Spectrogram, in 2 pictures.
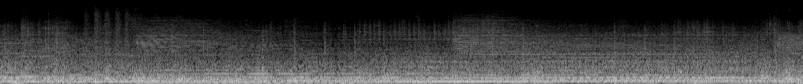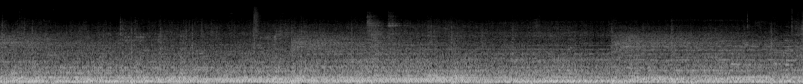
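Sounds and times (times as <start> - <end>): diesel railcar engine drone: 0.0 - 16.0
wheel and rail noise: 0.0 - 16.0.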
